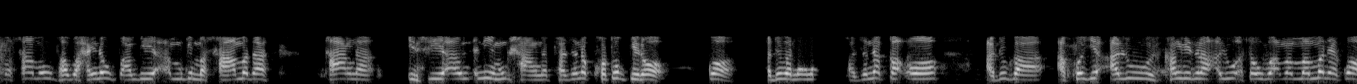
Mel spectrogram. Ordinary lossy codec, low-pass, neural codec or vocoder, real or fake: none; 3.6 kHz; none; real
